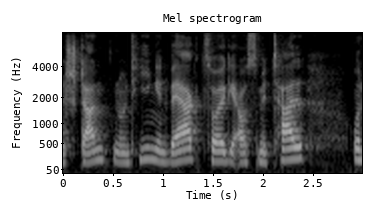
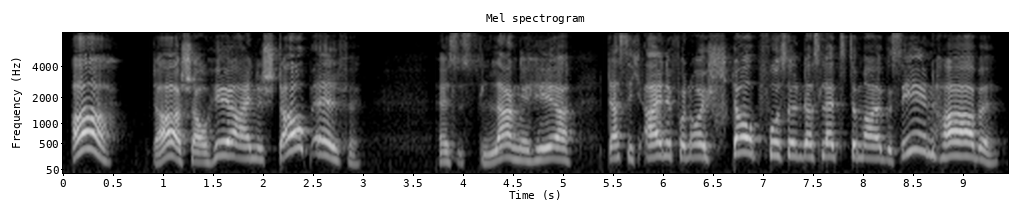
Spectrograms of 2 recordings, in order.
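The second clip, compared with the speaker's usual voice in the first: much louder and higher, slow booming delight; delighted blacksmith booming at the dust elf; 4 semitones higher, 12 dB louder than usual. Acted. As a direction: boom out the surprise at the elf. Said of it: "dröhnte er mit lauter Stimme".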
